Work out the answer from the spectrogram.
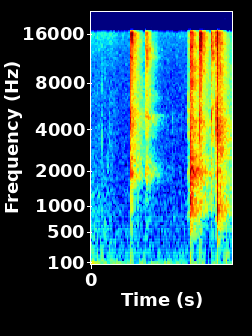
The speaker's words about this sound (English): Why are we opening a beer?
